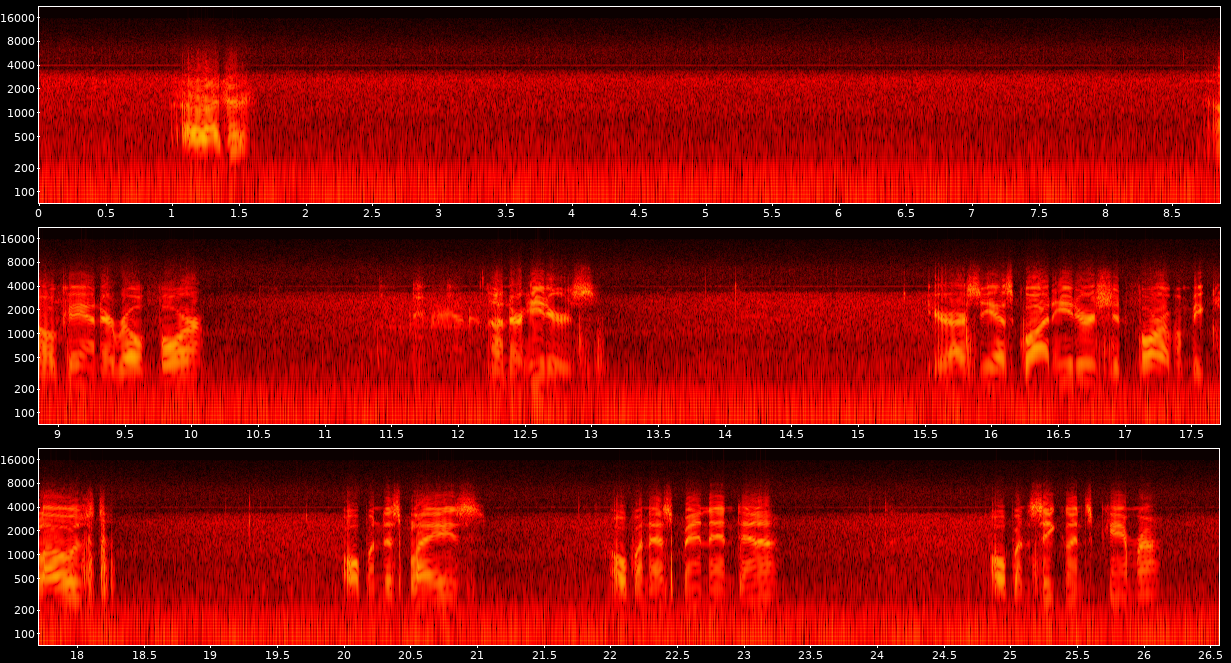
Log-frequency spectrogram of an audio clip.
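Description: A small propeller plane's engine drones steadily overhead.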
